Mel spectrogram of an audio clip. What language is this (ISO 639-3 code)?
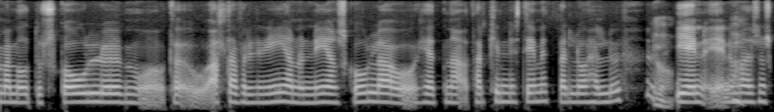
isl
